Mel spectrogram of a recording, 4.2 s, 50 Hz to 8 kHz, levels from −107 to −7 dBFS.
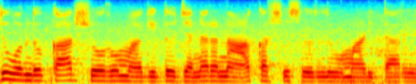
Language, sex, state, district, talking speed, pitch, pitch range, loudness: Kannada, female, Karnataka, Bangalore, 115 wpm, 170 Hz, 160-180 Hz, -15 LUFS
